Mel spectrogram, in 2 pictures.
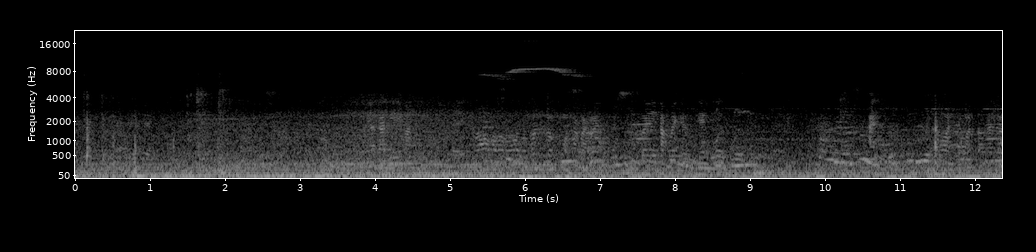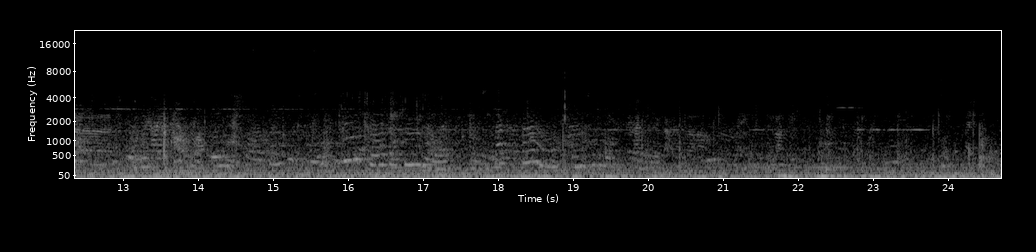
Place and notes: Fuxing N. Rd., Taipei City - To MRT station
Walking in the To MRT station, Traffic Sound, Walking towards the South direction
